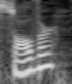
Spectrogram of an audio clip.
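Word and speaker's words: Soulver: It's Solver. It's spelled SOUL, like soul, right? VER, right? And it's a calculator, and it is like I love it.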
